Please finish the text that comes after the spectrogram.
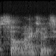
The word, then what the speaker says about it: Sylvain Cloutier: your name earlier it's how do I pronounce it Sullivan kutia all right what yeah it's a French name yes or silver ute yeah that's the French way but I still yeah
